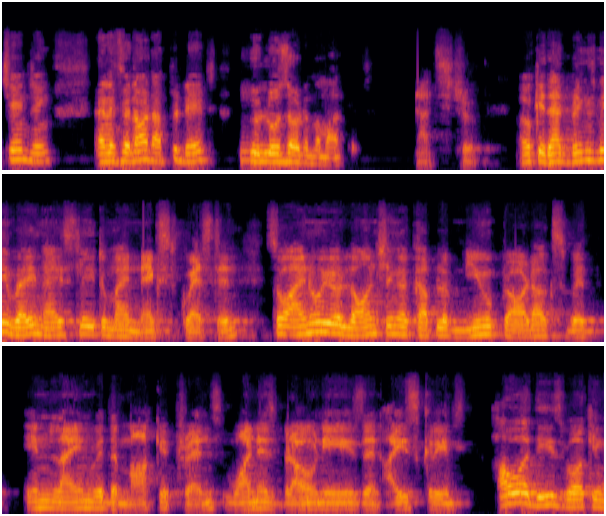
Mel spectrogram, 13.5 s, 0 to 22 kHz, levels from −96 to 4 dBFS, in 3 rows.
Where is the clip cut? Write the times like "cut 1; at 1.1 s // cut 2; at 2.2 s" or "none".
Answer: none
